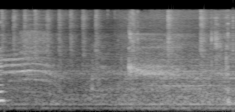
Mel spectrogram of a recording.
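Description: A cat meowing, with one call at the start that falls slightly in pitch.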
